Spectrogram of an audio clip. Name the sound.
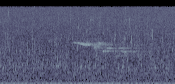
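river water flowing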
